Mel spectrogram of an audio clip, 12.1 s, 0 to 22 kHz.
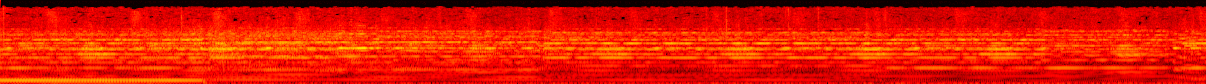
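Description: Recorded 1970s hard-rock track: an organ holding sustained chords that change every few seconds, loudest for the first two seconds, leading into the vocal entry.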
